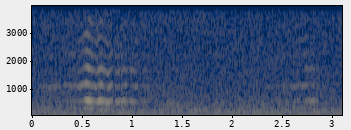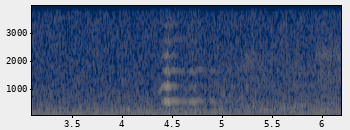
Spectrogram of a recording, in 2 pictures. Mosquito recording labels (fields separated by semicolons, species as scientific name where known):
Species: Anopheles gambiae s.s.; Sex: female; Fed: unfed; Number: one; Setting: insect culture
